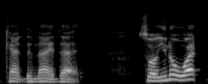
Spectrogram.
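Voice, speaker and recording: A man's voice: medium pitch, sing-song, moderate pace, no echo, studio quality. A man with a Toronto slang accent in a casual discussion, explaining his points step by step and often checking in with "right?". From Toronto, Canada.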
